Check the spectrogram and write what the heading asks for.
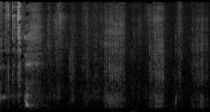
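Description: Crunchy chewing of ice cream topped with chuno sauce, with a loud bite near the start followed by a steady series of softer, irregular crunches and mouth sounds; no one talks.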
